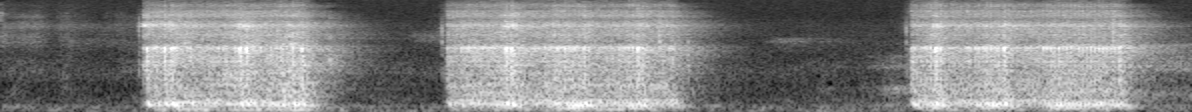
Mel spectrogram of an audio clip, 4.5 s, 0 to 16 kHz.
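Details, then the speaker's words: 2009 Honda Rubicon TRX500 ATV with a battery that drains overnight (parasitic draw suspected). Pressing start gives three bursts of rapid starter-relay chatter with no cranking, indicating low voltage from a possibly discharged battery or a bad connection. "we can hear the re-starter relay and started was clicking it means we're not getting enough power down to the starter and possibly battery is discharged"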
